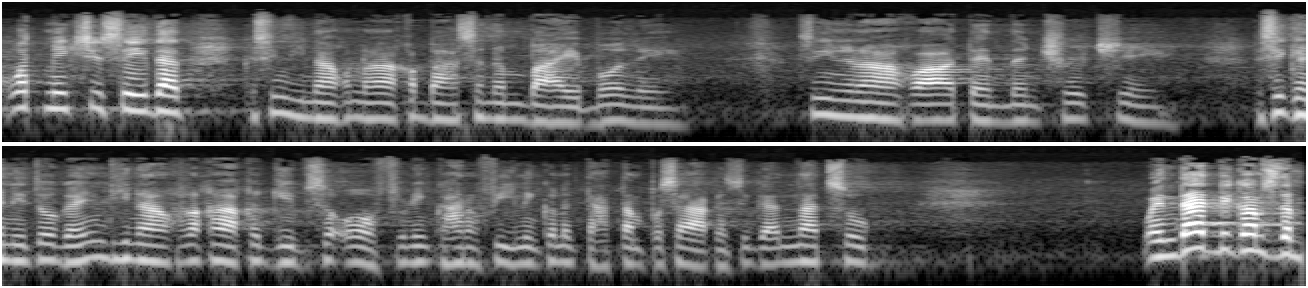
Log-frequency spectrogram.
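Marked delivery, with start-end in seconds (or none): 1.2-10.9 low, soft, fast mumbled excuses; quiet guilty mumble. Retold or imitated. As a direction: rattle off excuses under your breath. Voicing a guilty believer's excuses.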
